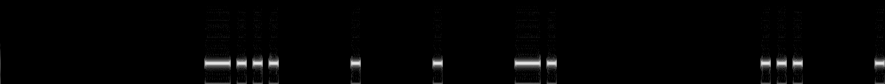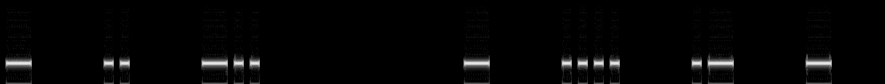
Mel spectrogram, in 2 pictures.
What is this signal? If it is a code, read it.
Morse code, heard as a keyed tone, about 15 wpm, spaced as for 8 wpm, 1000 Hz. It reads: BEEN SAID THAT
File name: qotdfiles / 8wpm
